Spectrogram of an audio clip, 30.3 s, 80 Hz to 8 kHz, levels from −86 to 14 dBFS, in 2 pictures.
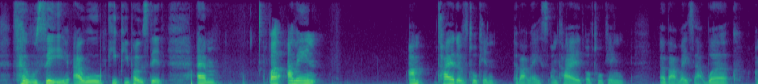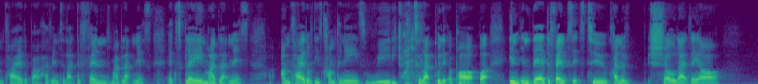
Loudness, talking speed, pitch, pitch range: -20 LUFS, 125 wpm, 145 Hz, 130-165 Hz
